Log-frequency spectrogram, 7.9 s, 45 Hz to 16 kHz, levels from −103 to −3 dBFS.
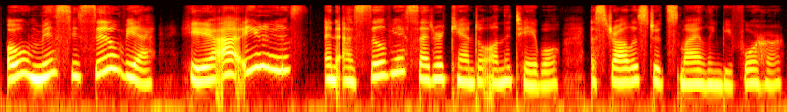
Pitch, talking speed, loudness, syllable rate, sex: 265 Hz, 150 wpm, -19 LUFS, 4.9 syllables/s, female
